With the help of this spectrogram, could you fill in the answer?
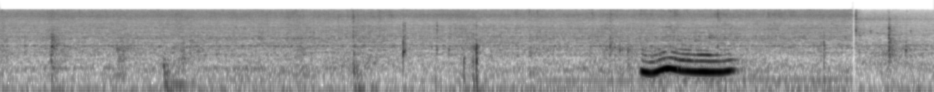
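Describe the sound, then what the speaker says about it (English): Vegetables with mustard seed fry in a pan for a Mauritian zasar legumes pickle, a close continuous sizzle with intermittent scraping and stirring clicks, plus a brief squeaky tone partway through. "So I'm just mixing it, getting it more yellow"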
